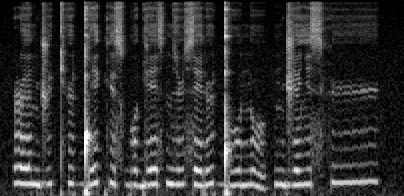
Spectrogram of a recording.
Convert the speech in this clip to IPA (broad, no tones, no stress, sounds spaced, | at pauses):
ɭ ɘː n d͡ʒ y cʰ ʉ ɡ͡ǃ e kʲ ə˞ s ɡʷ e ɡ eː s n z y s e ɾ ʉ ɡ͡ǃ uː n u | n d͡ʒ ɘ lʲ e s x yː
